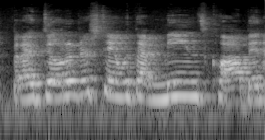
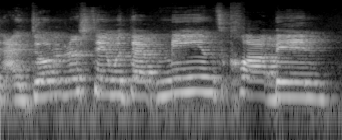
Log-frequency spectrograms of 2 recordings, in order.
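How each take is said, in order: First: Mild indignation, pressing him with "understand"; mildly heated. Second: Repeats it higher and louder, pressing harder; more heated. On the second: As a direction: hit "means" with rising exasperation. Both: Real, not acted. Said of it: "as I'm getting heated".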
